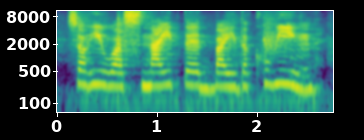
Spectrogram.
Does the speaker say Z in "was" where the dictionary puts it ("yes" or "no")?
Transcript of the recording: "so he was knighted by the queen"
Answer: no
